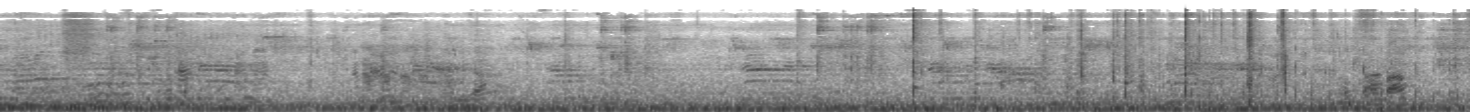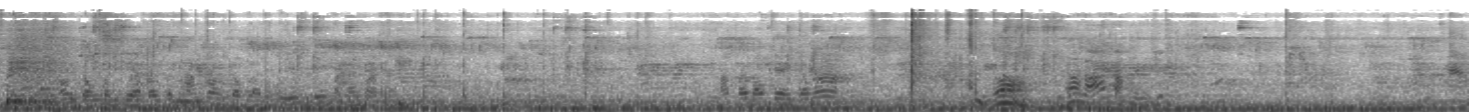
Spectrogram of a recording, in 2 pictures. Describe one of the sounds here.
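Men and women talk and call out to each other outdoors.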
